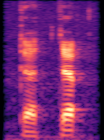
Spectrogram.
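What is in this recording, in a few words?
"cacat", Eastern Cham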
